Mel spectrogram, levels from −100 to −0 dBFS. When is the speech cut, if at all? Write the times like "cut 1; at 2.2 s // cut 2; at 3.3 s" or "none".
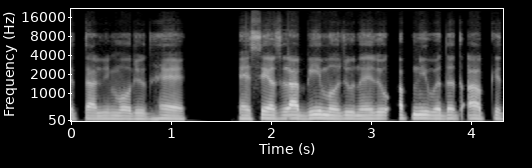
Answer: none

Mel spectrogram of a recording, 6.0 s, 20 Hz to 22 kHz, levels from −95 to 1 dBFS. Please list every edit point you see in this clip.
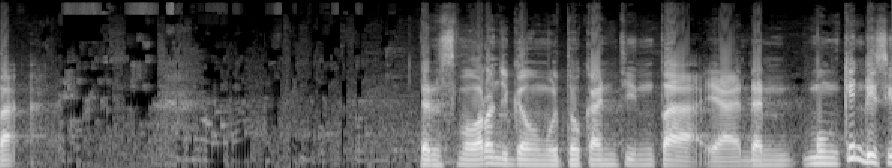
none

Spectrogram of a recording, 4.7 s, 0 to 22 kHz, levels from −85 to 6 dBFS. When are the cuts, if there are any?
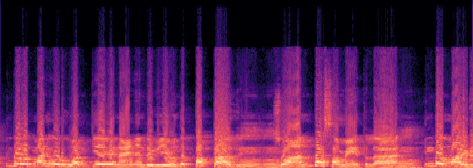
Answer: none

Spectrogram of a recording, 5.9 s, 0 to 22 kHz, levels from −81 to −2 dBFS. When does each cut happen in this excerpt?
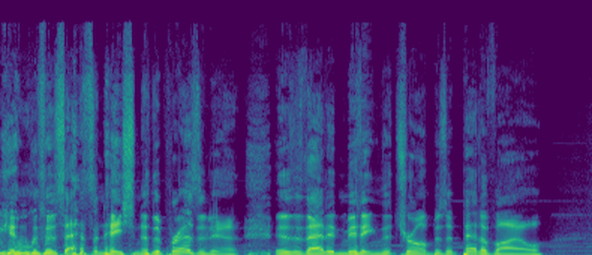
none

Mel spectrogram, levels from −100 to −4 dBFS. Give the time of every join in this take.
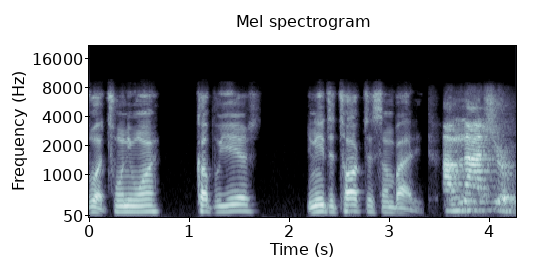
cut 1; at 3.4 s

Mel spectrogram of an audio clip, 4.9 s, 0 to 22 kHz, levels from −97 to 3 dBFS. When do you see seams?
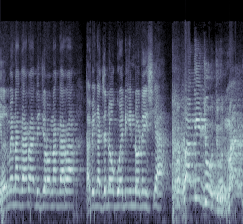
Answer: cut 1; at 3.4 s

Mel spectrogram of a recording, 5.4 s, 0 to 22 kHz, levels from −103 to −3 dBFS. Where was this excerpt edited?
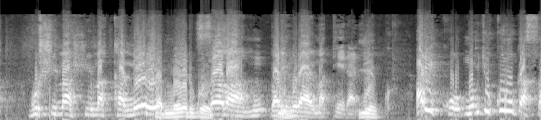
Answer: none

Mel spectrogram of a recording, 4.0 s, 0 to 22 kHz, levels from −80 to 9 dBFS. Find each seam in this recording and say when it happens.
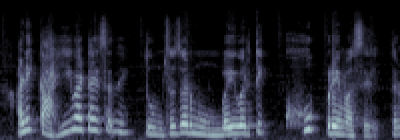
cut 1; at 1.3 s

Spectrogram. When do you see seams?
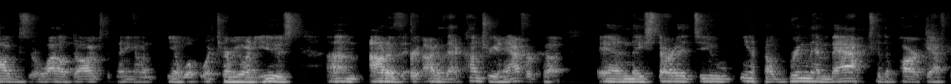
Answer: cut 1; at 4.1 s

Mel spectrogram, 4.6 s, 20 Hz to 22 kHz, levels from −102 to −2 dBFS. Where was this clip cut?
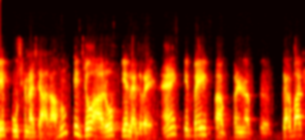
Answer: cut 1; at 3.1 s

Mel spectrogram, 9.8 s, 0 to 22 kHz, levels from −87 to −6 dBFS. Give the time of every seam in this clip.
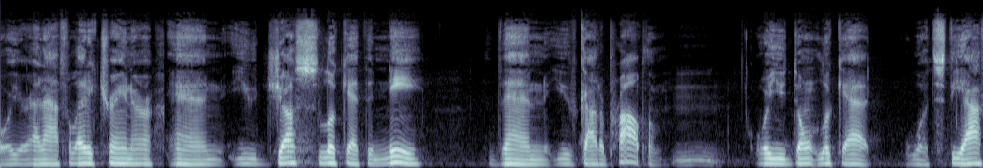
cut 1; at 1.6 s

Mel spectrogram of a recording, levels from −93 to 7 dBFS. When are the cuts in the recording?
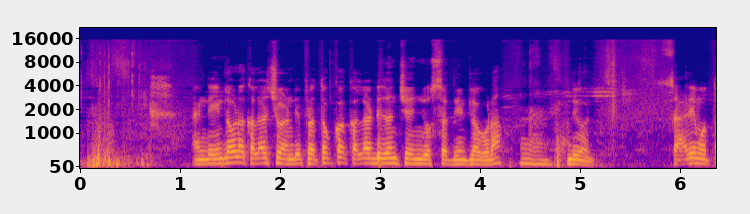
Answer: cut 1; at 5.3 s

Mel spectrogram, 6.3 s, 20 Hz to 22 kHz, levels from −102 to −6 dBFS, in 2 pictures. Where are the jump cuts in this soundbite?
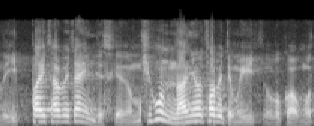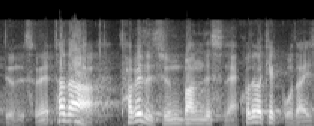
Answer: cut 1; at 1.2 s // cut 2; at 5.4 s

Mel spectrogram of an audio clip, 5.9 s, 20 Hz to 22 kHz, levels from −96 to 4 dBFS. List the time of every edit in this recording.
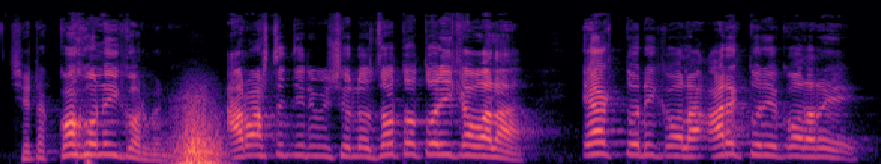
cut 1; at 1.4 s

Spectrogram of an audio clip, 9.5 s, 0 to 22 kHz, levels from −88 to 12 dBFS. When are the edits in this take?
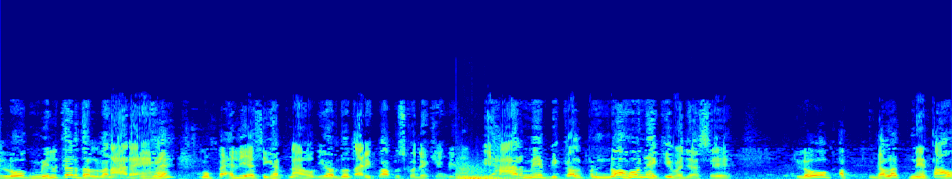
cut 1; at 4.6 s

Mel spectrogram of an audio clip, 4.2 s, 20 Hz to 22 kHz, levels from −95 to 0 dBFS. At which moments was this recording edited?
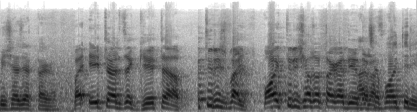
cut 1; at 2.0 s

